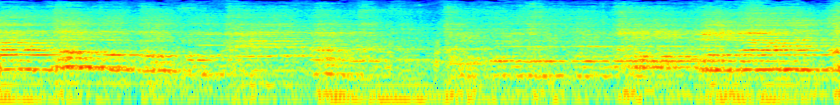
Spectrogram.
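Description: Live Serbian folk music: a choir singing a folk song over the accompaniment of a folk orchestra, with a steady low drone underneath.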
